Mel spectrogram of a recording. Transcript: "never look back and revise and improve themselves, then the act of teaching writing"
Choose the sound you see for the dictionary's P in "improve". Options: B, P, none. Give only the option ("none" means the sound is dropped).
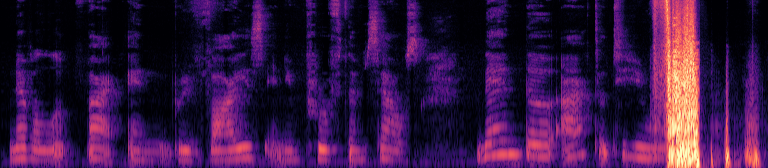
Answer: P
